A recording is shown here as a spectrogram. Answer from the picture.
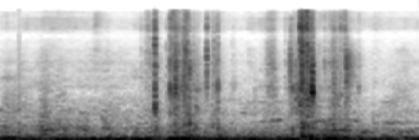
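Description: Plastic packaging being handled: a few clicks and rustles, one cluster about one and a half seconds in and another near three seconds, over a steady low store hum.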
